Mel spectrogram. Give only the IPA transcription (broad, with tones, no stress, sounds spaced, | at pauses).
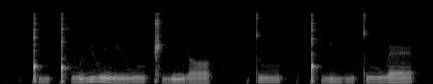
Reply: ǃ i˨ ǃʰ u˨ lʲ u˦ n e˨ w u˦ ǁ i˨ nʲ ɒ˦ | t u˦ | ǃʰ i˨ j i˨ t u˨ w æ˦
